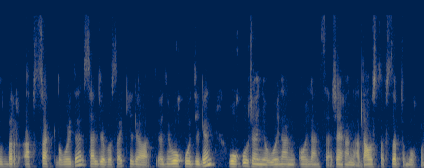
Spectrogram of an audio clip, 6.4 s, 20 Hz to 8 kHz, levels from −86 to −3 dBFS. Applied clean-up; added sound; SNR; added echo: none; none; none; none.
